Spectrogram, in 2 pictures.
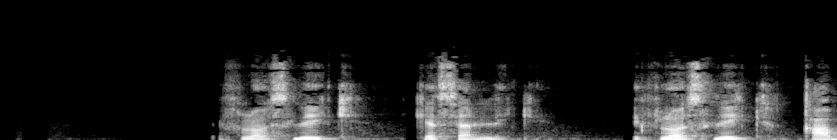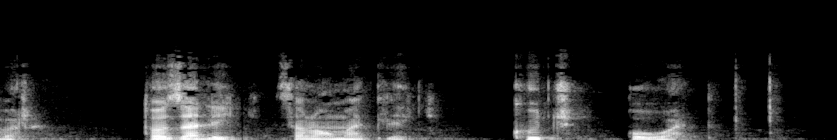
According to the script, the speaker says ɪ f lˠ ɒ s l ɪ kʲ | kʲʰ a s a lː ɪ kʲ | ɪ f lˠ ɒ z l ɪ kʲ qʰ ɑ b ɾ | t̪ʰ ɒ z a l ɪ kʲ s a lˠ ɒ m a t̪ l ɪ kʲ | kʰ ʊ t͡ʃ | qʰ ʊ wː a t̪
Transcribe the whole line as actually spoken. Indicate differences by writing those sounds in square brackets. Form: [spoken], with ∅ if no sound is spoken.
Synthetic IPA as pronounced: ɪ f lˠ ɒ s l ɪ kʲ | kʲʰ a s a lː ɪ kʲ | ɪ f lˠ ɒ [s] l ɪ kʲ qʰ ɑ b ɾ | t̪ʰ ɒ z a l ɪ kʲ s a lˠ ɒ m a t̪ l ɪ kʲ | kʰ ʊ t͡ʃ | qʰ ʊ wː a t̪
